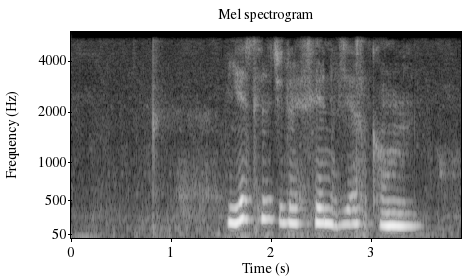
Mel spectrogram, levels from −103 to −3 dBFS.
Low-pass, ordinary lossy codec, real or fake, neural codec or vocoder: 5.4 kHz; AAC, 48 kbps; fake; codec, 24 kHz, 0.9 kbps, WavTokenizer, small release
